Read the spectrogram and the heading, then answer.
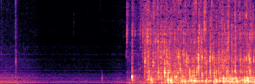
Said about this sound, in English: Now, if you listen closely, you'll hear this foam when I pour a little bit of it into this bottle.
